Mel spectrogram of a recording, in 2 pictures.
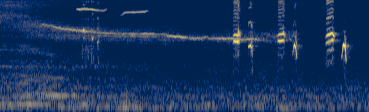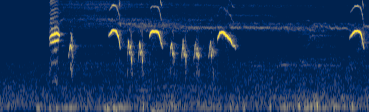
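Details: Orange-headed thrush, a caged bird in full varied song played to rouse lazy birds: a long falling whistle, then quick clicks and bright upslurred whistled notes repeated about every half second.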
